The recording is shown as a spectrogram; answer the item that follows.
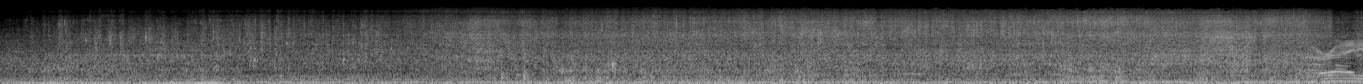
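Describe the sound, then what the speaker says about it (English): Steady hissing water spray at a car wash station washing the engine of a Lincoln MKS, a continuous rushing wash that holds at an even level from start to finish. "Begin engine washing procedure now."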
